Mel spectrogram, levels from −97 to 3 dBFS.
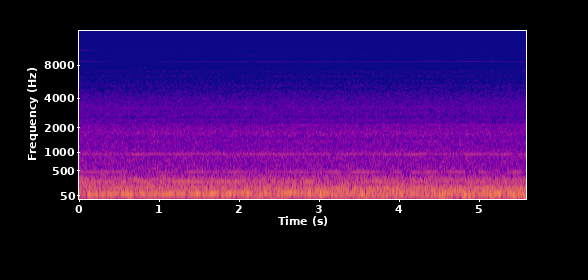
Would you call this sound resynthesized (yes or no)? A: no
